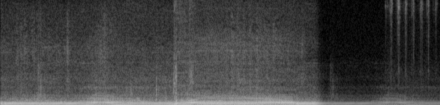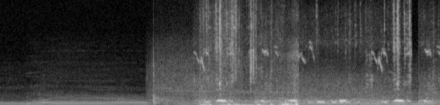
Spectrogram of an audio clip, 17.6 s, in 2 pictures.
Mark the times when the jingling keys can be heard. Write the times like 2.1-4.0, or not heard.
2.4-4.0, 7.7-8.8, 12.8-14.8.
